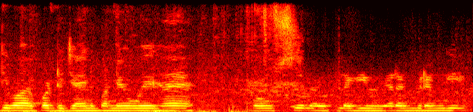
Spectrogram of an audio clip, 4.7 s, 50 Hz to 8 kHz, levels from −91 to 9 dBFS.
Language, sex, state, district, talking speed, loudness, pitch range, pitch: Hindi, male, Uttar Pradesh, Shamli, 175 wpm, -16 LUFS, 165-170 Hz, 170 Hz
